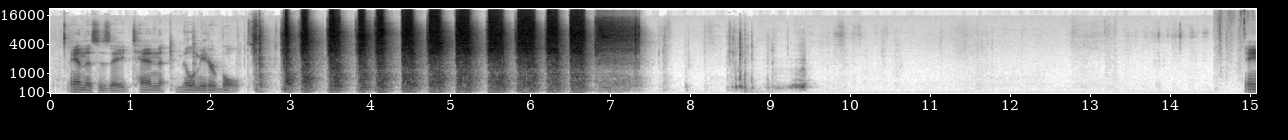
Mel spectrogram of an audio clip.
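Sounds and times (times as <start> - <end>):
faint handling sounds: 7.7 - 15.0.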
